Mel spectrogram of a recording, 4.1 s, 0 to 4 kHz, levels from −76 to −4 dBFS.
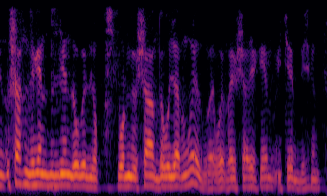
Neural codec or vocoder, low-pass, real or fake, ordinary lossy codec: codec, 16 kHz in and 24 kHz out, 2.2 kbps, FireRedTTS-2 codec; 3.6 kHz; fake; MP3, 32 kbps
